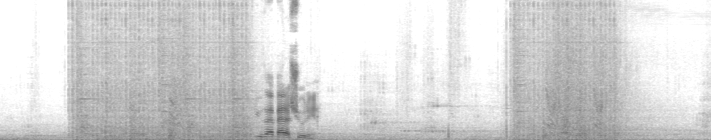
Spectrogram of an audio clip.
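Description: A portal opens with a humming whoosh.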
